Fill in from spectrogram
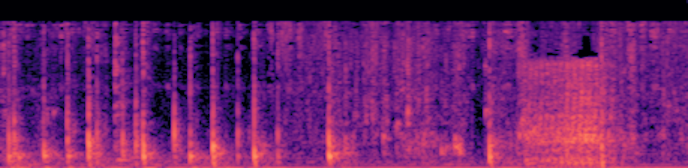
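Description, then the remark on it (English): Hooves of thirsty horses clop in an uneven series of sharp knocks, followed by a short burst of splashing, slurping water noise near the end as the horses drink warm water. “Water's warm, but at least it's wet. It's good. Yeah, let the horses at it.”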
